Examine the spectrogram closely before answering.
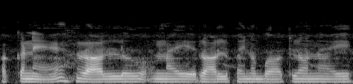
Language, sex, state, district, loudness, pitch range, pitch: Telugu, male, Telangana, Hyderabad, -19 LUFS, 125-130 Hz, 125 Hz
